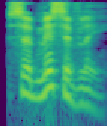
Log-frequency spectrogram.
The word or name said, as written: submissively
